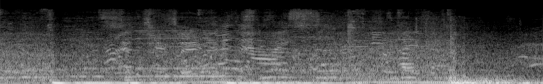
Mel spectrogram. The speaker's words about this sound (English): Here's some of the audio just as the explosion went off.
